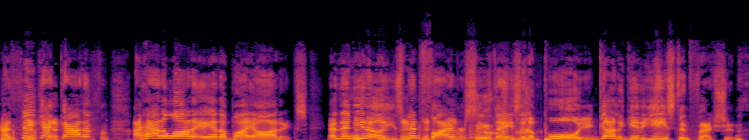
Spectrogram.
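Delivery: high put-on lady voice rattling on; chatty oversharer. To the pool crowd, a high mock chatty explanation. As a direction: explain it cheerfully to strangers. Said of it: "She's like".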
